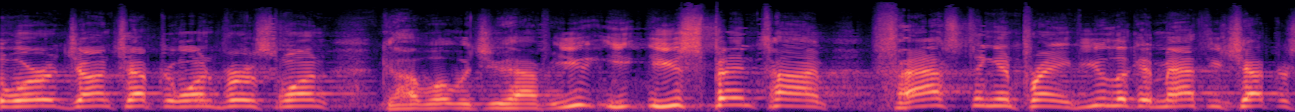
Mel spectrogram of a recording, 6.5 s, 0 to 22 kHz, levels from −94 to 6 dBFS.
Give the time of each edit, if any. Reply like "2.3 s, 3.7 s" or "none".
1.9 s, 3.2 s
